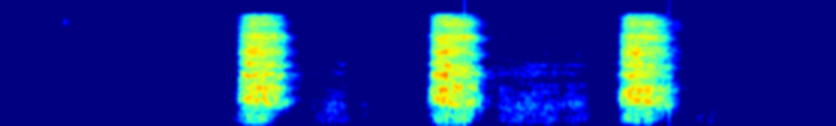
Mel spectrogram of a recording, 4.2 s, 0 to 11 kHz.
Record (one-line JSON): {"exhalation_length": "4.2 s", "exhalation_amplitude": 27081, "exhalation_signal_mean_std_ratio": 0.31, "survey_phase": "beta (2021-08-13 to 2022-03-07)", "age": "45-64", "gender": "Female", "wearing_mask": "No", "symptom_runny_or_blocked_nose": true, "symptom_onset": "3 days", "smoker_status": "Ex-smoker", "respiratory_condition_asthma": false, "respiratory_condition_other": false, "recruitment_source": "Test and Trace", "submission_delay": "2 days", "covid_test_result": "Positive", "covid_test_method": "RT-qPCR", "covid_ct_value": 23.3, "covid_ct_gene": "ORF1ab gene"}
